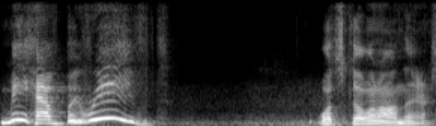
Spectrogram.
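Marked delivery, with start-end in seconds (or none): 0.0-1.7 bad cartoon voice, very high, squealing and swooping. Wondering whether a line sounds like Jar Jar Binks: Jar Jar Binks voice. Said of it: "that was a terrible Jar Jar Binks impersonation".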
